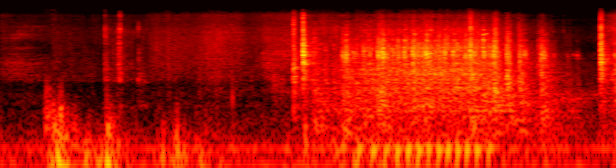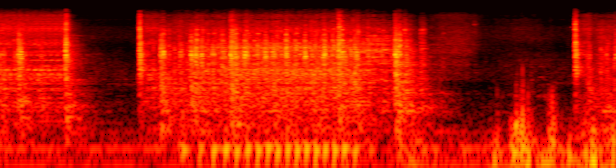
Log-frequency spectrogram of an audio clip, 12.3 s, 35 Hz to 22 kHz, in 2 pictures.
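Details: International Cub Lowboy 154 after coil, points and condenser replacement and refitting forgotten distributor rotor: cranking bursts, then engine catches and runs unevenly with loud surges before settling; ignition firing, normal start and idle.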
